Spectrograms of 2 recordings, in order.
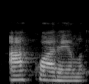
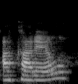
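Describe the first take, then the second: First: A w sound follows the k sound. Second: No w sound follows the k sound. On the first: The speaker calls it right. "Olha o som do U aqui" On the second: The speaker calls it wrong. "Eu não falo acarela"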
